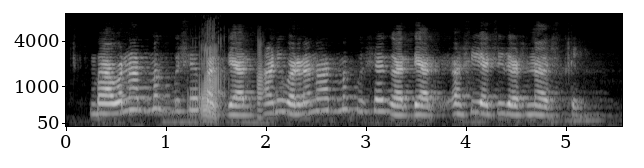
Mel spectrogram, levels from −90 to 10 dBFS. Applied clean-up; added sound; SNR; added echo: none; Fart; 9 dB; reverberation time 0.7 s.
